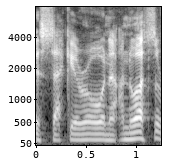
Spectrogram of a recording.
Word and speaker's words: Sekiro: fan of uh i call it i'm gonna mispronounce this i know you say sakiro and i know that's the right pronunciation but for some reason i always call it sakiro and i learned a little bit of japanese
